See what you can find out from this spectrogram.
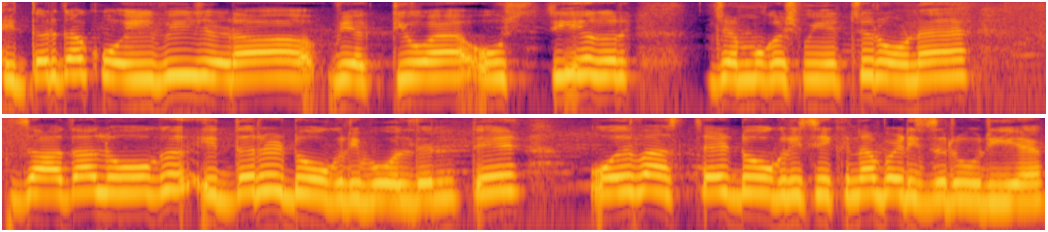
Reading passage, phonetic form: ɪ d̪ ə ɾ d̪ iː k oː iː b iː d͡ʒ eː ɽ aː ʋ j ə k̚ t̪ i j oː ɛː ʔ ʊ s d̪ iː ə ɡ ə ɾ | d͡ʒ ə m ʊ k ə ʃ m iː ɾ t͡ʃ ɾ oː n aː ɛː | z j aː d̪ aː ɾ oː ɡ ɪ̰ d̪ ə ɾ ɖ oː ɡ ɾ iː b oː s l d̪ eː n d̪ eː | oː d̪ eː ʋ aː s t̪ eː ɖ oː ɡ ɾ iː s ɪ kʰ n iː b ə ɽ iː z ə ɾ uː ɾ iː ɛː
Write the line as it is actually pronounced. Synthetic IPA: ɪ d̪ ə ɾ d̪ aː k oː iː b iː d͡ʒ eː ɽ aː ʋ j ə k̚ t̪ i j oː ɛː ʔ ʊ s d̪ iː ə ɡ ə ɾ | d͡ʒ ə m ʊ k ə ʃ m iː ɾ t͡ʃ ɾ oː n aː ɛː | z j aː d̪ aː l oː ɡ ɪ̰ d̪ ə ɾ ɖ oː ɡ ɾ iː b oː l d̪ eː n t̪ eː | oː d̪ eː ʋ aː s t̪ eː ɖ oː ɡ ɾ iː s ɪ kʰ n aː b ə ɽ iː z ə ɾ uː ɾ iː ɛː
